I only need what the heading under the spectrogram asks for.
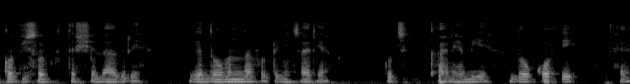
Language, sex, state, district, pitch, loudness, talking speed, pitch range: Hindi, male, Rajasthan, Nagaur, 115 Hz, -37 LUFS, 150 wpm, 110-120 Hz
